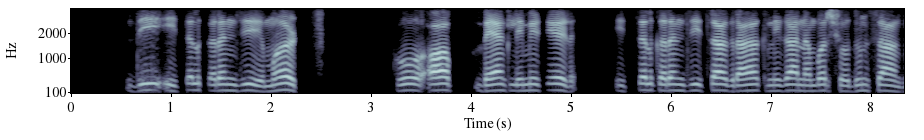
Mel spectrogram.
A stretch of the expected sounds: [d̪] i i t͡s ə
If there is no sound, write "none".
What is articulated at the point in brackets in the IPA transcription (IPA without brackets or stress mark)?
d̪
